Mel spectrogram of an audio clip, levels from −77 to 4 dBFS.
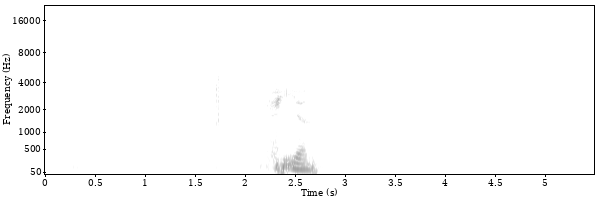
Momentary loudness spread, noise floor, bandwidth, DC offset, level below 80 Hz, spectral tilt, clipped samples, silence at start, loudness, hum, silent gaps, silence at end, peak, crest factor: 17 LU; under -90 dBFS; 16 kHz; under 0.1%; -78 dBFS; -6.5 dB/octave; under 0.1%; 0.25 s; -55 LUFS; none; none; 2.75 s; -38 dBFS; 24 dB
